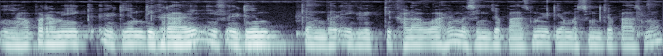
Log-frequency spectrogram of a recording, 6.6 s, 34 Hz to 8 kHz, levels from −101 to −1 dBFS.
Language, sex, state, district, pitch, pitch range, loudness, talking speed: Hindi, male, Bihar, Bhagalpur, 115 Hz, 110-120 Hz, -18 LUFS, 255 wpm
